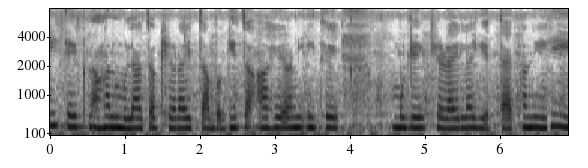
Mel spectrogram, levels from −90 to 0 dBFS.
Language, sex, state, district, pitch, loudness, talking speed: Marathi, female, Maharashtra, Aurangabad, 235 Hz, -12 LUFS, 130 wpm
